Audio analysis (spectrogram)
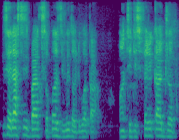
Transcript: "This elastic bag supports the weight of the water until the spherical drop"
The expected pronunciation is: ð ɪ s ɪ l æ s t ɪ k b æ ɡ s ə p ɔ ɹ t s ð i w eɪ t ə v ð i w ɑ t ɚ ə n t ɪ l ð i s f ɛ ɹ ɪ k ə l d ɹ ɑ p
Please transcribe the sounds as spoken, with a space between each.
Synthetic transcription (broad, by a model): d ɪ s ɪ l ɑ s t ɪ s b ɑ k s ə p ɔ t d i w eɪ t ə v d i w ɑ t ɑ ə n t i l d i s f ɛ ɹ ɪ k ə l d ɹ ɑ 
